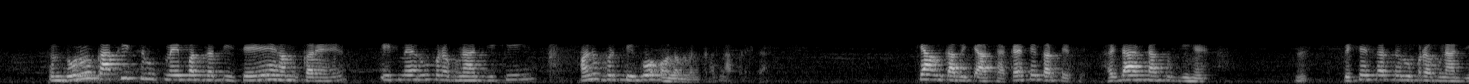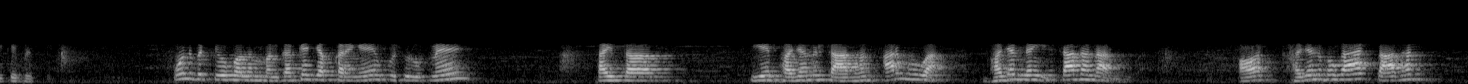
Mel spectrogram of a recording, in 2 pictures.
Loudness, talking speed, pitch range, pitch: -25 LUFS, 125 wpm, 180-220 Hz, 195 Hz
